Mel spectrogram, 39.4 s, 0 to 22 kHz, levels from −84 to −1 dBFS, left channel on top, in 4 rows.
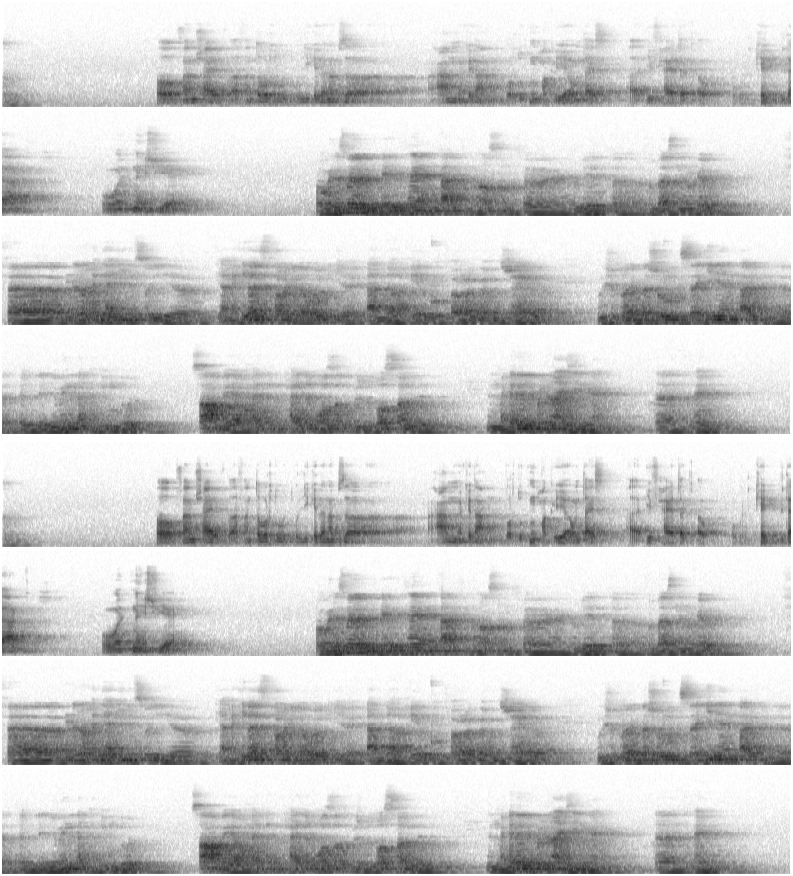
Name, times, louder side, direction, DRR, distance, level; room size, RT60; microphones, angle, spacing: voice 1, 1.9-5.1 5.4-7.5 7.8-8.8 9.1-10.1 11.1-12.1 20.5-20.7, right 3 dB, 45° right, 6 dB, 0.3 m, -28 dB
voice 2, 13.8-18.8 19.8-26.5 27.2-31.3 32.0-35.0 35.6-37.1 37.7-38.4, equal, 85° right, -7 dB, 1.4 m, -22 dB
5.7 x 2.9 x 2.2 m, 1.3 s
head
